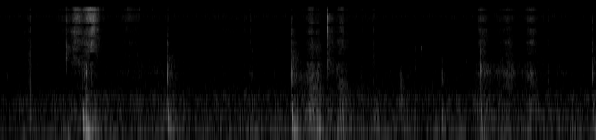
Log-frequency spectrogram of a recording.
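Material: Paper, card.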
